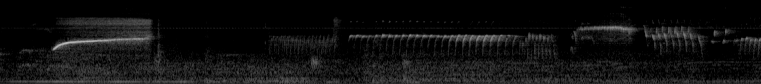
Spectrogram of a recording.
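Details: Canary song from a long training recording for songbirds: a loud rising whistle, then sustained buzzy rolled trills at differing pitches, separated by short pauses.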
